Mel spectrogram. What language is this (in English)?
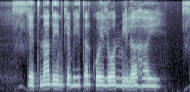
Magahi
